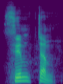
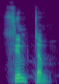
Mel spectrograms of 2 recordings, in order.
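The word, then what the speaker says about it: symptom: மாதிரி வந்திருக்கு பார்த்தியா பார்த்தீங்களா அப்ப இதை நம்ம எப்படி உச்சரிக்கிறோம் டெம்ட் அந்த பி என்ற உச்சரிப்பு வரதில்லை அட்டெம்ட் சிம்டம் ஓகேவா டெம்ட் அட்டெம்ட் சிம்டம் அடுத்தது பாருங்க எஸ் சி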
